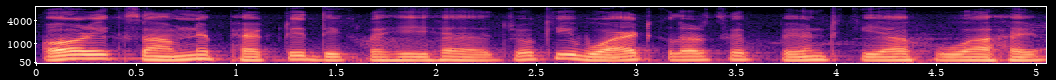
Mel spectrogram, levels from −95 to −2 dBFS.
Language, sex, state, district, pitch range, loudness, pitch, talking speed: Hindi, male, Haryana, Jhajjar, 125-150 Hz, -19 LUFS, 135 Hz, 190 wpm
